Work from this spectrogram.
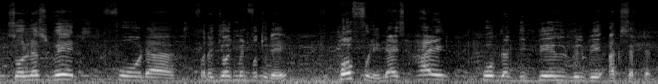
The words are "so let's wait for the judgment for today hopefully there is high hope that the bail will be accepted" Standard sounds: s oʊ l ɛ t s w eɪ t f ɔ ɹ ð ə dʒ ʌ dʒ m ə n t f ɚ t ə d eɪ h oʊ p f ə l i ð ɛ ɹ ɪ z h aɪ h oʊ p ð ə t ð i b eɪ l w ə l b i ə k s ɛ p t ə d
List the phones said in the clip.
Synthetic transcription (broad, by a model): s oʊ l ɛ t s w eɪ t f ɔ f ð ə dʒ ʌ dʒ m ə n t f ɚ t ə d eɪ h oʊ p f ə l i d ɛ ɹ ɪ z h aɪ h oʊ p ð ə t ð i b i l w ə l b i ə k s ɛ p t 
